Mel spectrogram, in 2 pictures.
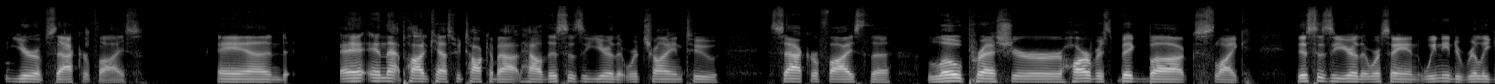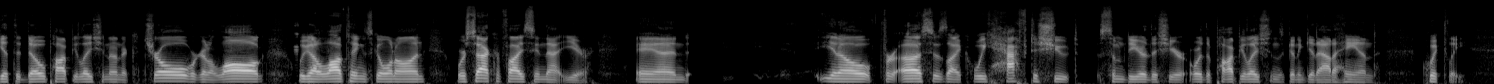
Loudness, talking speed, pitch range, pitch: -24 LUFS, 175 wpm, 120-135 Hz, 130 Hz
